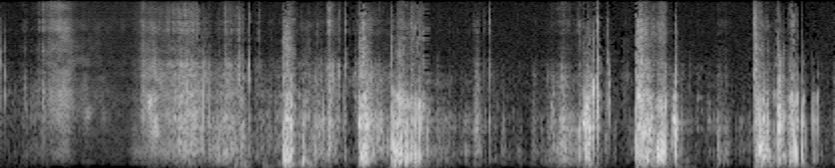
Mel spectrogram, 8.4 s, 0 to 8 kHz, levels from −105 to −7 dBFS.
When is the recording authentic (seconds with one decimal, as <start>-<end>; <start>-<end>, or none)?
0.0-0.5; 1.7-8.4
